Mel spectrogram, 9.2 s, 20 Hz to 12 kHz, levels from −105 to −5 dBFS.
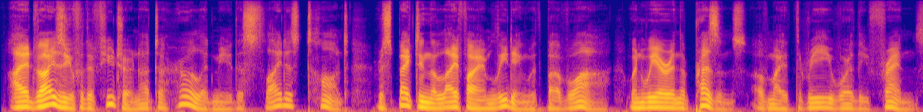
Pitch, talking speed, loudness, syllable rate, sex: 100 Hz, 215 wpm, -22 LUFS, 5.4 syllables/s, male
